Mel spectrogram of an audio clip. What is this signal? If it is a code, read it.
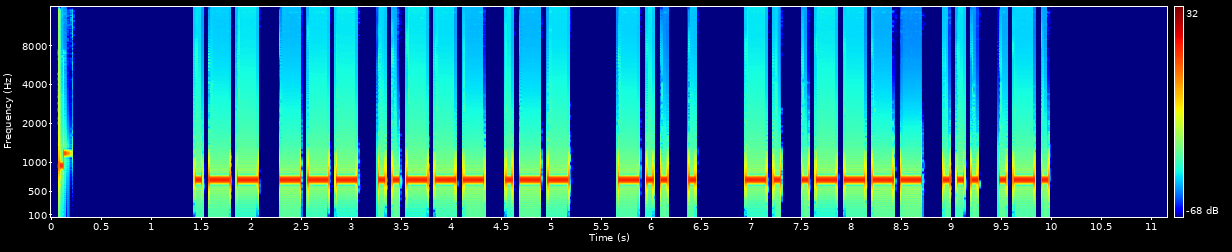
Morse code, heard as a keyed tone, about 17 wpm, 700 Hz. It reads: WO2W DE N1SR
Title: USA Callsign DE Callsign - 4 Characters - 17wpm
